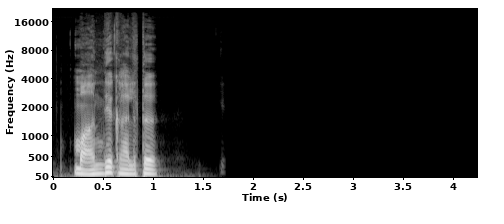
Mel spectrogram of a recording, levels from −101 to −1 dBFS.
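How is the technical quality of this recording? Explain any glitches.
No technical faults are audible.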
